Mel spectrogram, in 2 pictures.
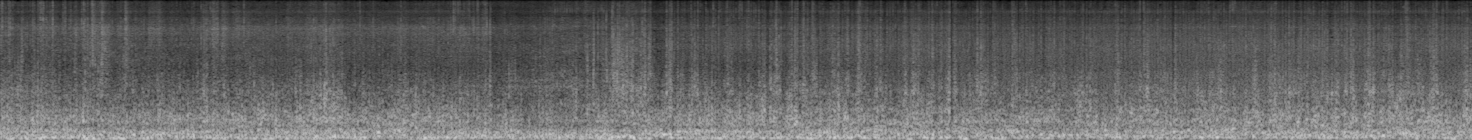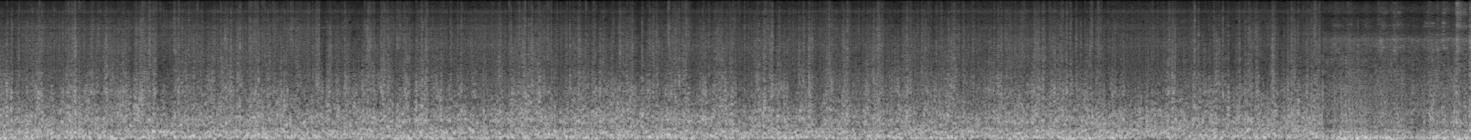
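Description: Passenger train running at speed: a steady rumble and rush of air, with wind buffeting the microphone.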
